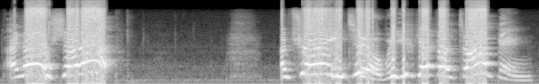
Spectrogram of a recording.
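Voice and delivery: high, loud comic exasperation; acted high-pitched irritation; exasperated shouting. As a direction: argue back as if interrupted mid-fight. Hero snaps at instructions mid-battle.

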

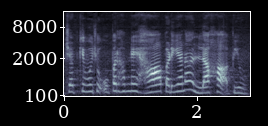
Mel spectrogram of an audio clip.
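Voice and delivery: normal talking voice

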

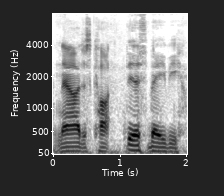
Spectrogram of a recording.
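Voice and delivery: usual speaking voice

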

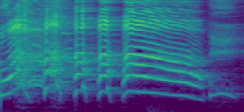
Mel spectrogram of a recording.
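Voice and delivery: high, loud hammy villain cackle; over-the-top evil laugh. Pretend. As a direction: cackle triumphantly.

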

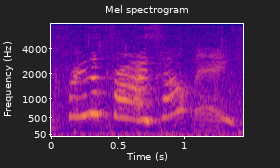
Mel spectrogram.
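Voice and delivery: very high, loud pretend cries for help; mock screaming. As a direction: squeal hammed-up panic at the top of your range. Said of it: "I'll be screaming like".

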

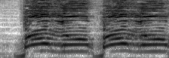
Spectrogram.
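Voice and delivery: man calling out for Balu, drawn-out call; slow drawn-out call. Acted. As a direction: stretch each Balu long and high.

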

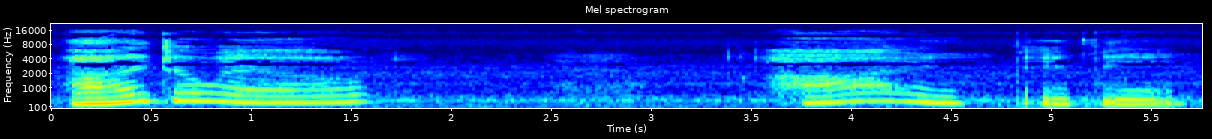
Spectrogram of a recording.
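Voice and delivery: ordinary talk, nothing marked

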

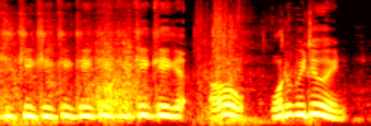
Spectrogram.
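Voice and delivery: high stammering panic; stuttering in terror while fleeing; yelling while running away. Real, not acted. Fleeing monster in game.

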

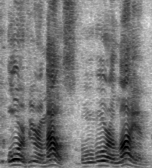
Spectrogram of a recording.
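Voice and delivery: put-on boy insisting in class; emphatic. A narrator's reading. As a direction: insist on every word. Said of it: "Ernie said emphatically".

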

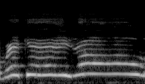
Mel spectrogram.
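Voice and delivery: very high shout of alarm; shouting at the screen. Retold or imitated. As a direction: yell a warning like he's about to get shot. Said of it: "I was like".

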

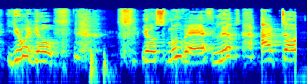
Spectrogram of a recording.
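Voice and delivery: loud, very high tearful whine; emotional meltdown. Acted. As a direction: wail your grievance at your teammates. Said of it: "I'm a little bit emotional".

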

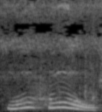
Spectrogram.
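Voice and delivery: high happy woohoo; cheering. Real, not acted. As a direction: cheer it out like a win. Cheering at new package.

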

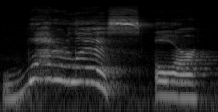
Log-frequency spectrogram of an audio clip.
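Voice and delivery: waterless said high and slow, drawn out; sing-song high. Shown as a demonstration. Teacher showing the two answer choices, high. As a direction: lift the word waterless up high. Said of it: "answer with the word".

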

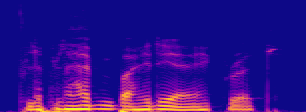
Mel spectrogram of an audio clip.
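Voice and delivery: put-on a young girl holding back tears; Hermione fighting tears. A narrator's reading. Hermione begs Hagrid, holding back tears. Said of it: "kämpfte mit den Tränen".

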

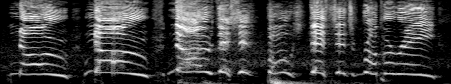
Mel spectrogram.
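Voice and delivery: high, loud cries of protest; real outraged outburst; outraged shouting. Real, not acted. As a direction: yell in disbelief at being robbed. Conceding a late goal.

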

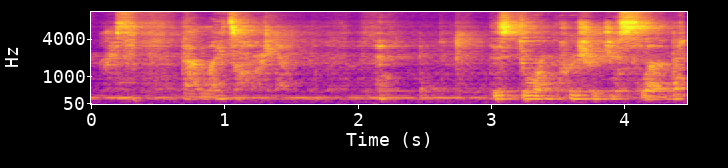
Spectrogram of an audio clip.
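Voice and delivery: soft, low whisper to the viewers; hushed alarm. Acted. Spooked, reporting to the viewers.

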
